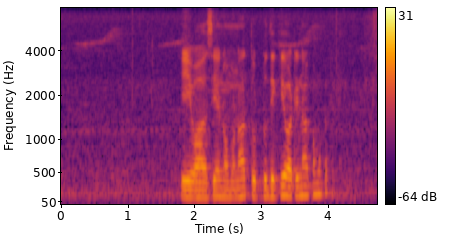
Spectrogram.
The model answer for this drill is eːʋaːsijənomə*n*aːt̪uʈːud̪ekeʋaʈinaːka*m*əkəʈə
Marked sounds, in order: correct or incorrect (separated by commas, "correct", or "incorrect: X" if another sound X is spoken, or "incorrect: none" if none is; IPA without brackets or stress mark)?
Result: correct, correct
